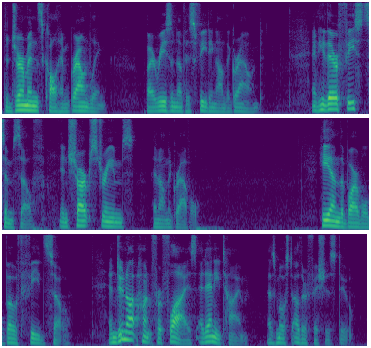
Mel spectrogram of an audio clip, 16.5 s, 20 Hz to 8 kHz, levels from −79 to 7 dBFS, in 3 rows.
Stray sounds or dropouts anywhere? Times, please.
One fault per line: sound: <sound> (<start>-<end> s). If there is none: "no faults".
no faults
